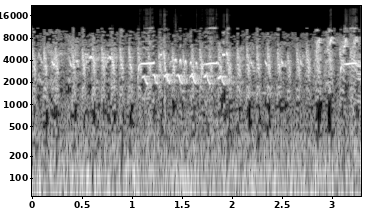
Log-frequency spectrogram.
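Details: Lure recording of small birds including ciblek, kutilang, trucuk, sogon and perenjak, made to bring shy birds down: fast, pulsing chirps in quick succession forming a bright, rhythmic twitter with a few sharp whistles.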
